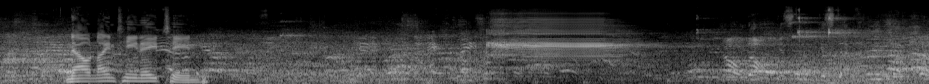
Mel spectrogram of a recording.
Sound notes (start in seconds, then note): 4.9 buzzer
